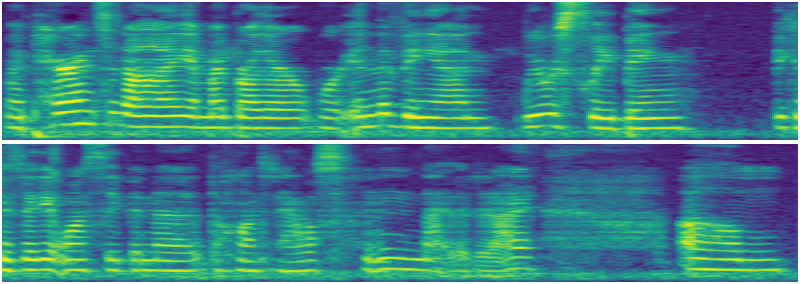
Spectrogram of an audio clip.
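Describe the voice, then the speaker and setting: A woman telling a personal ghost story to camera in a casual, animated way, acting out the dialogue and sometimes dropping to a whisper. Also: lowish voice, moderate pace. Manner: animated, acts out quoted dialogue, drops into whispers. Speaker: craft channel host. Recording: voice a bit distant from the mic.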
